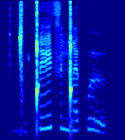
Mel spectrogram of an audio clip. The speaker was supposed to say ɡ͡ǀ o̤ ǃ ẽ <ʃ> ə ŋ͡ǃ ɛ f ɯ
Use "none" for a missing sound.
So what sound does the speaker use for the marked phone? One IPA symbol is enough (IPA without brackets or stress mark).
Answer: s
